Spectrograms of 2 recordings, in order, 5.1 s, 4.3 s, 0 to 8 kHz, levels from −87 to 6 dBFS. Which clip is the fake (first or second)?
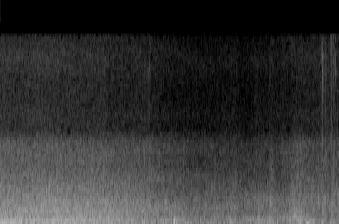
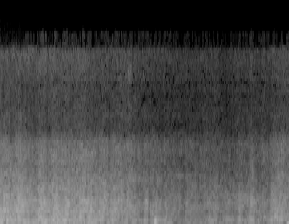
second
